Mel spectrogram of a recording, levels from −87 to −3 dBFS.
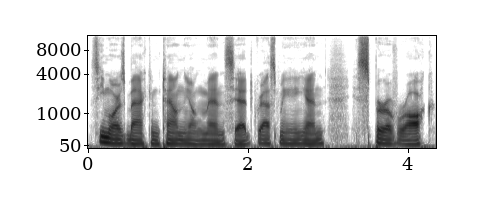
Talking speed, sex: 195 wpm, male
